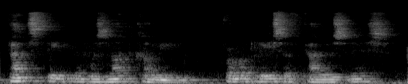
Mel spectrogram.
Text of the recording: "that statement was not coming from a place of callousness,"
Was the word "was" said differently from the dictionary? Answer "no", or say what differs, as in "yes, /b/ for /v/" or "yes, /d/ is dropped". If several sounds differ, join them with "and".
no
